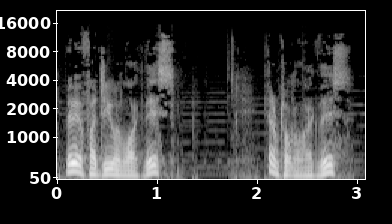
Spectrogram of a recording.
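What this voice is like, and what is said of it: Attempted Irish accent. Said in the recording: “I'm going to try to do an Irish. I'm going to do an Irish accent... Oh, I'm doing an Irish accent... I don't think I'm doing a...”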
